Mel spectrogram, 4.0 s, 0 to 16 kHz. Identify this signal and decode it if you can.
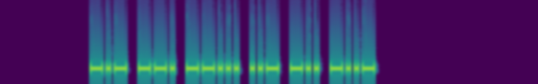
Morse code, heard as a keyed tone, about 52 wpm, 700 Hz. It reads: KG7UDX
